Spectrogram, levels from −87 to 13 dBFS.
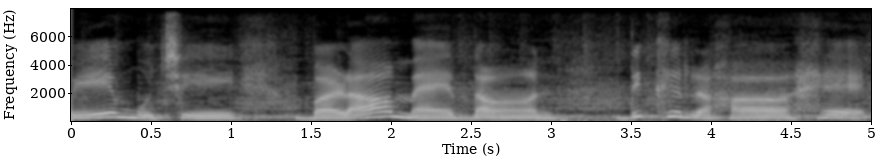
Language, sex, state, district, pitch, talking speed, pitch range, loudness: Hindi, female, Madhya Pradesh, Katni, 210 Hz, 85 wpm, 200-270 Hz, -15 LUFS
